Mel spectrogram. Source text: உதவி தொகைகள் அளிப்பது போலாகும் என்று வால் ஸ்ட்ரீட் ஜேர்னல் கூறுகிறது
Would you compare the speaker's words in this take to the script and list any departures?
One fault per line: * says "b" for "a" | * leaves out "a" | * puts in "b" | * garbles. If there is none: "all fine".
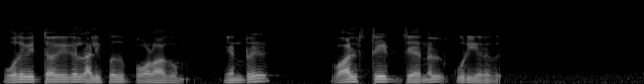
all fine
